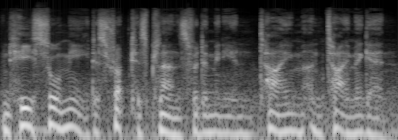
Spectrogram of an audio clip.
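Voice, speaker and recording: An actor playing an ancient, weary and proud elven trickster god in a video game, speaking formally in measured, deliberate phrases. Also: male voice, on the low side, noisy background, natural voice. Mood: grave, reflective. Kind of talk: dramatic video game dialogue.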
